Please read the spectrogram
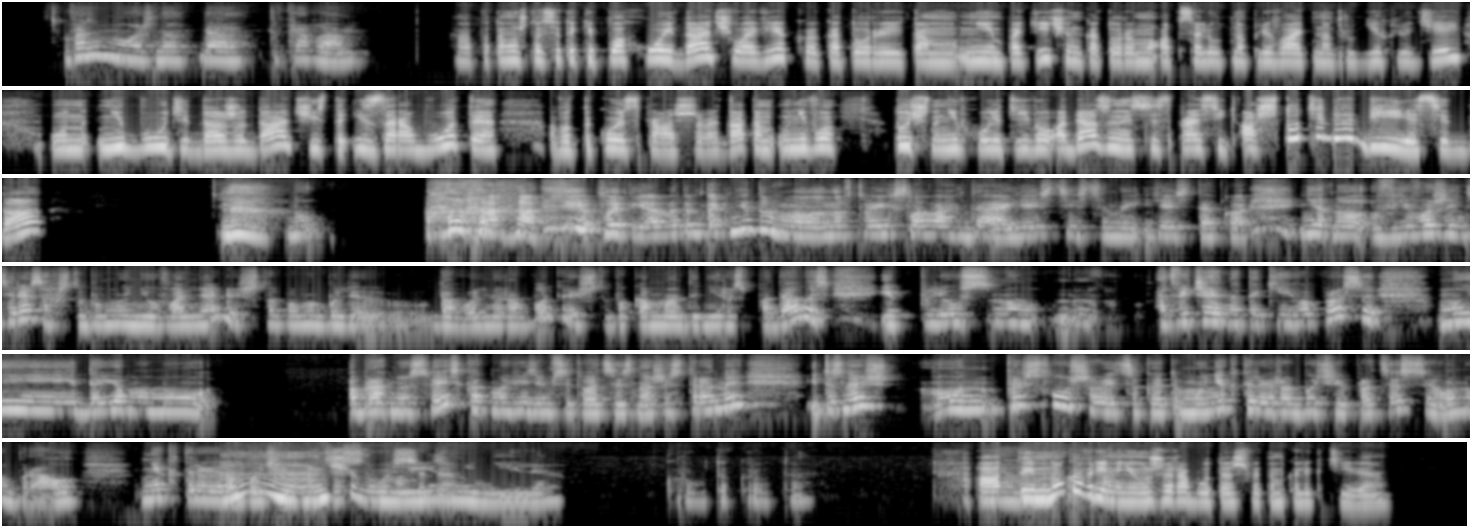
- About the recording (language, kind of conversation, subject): Russian, podcast, Что, по-вашему, отличает хорошего менеджера?
- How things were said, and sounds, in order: put-on voice: "а что тебя бесит, да?"; chuckle; laugh; background speech; static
